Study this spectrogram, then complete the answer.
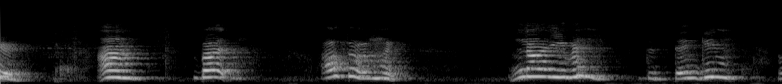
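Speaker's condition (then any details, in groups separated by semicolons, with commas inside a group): Spastic cerebral palsy; uses wheelchair; can speak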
